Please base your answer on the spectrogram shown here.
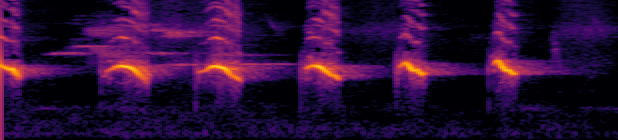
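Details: Sumatran leafbird, played as a lure to make silent leafbirds sing, gives six arched whistled notes in steady rhythm, roughly two per second, each rising slightly and then falling.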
